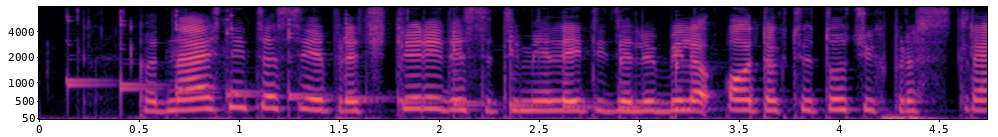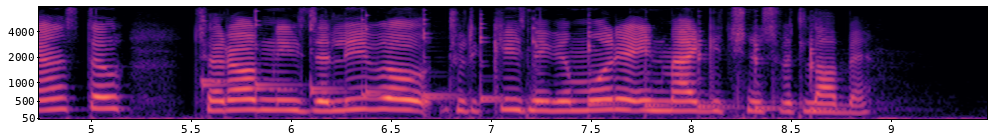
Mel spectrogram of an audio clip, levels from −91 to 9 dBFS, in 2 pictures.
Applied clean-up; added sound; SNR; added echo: none; Marimba, xylophone; 15 dB; none.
